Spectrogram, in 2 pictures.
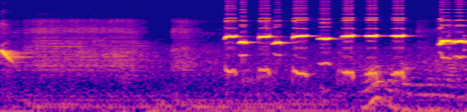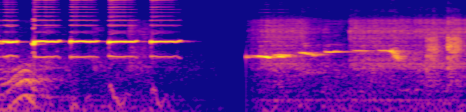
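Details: Nias hill myna in breeding condition, head-bobbing in song: loud strings of clear whistled notes repeated almost twice a second, a brief pause, then a long gliding whistle and harsher phrases.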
